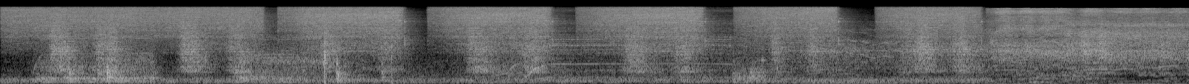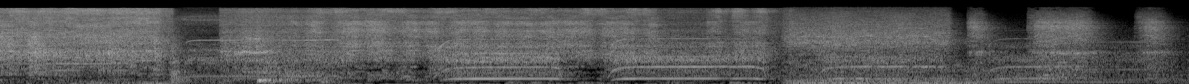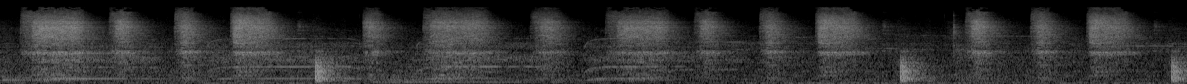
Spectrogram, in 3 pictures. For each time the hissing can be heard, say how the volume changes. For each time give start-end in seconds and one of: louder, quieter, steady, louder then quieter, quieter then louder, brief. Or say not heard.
0.0-35.6 quieter.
